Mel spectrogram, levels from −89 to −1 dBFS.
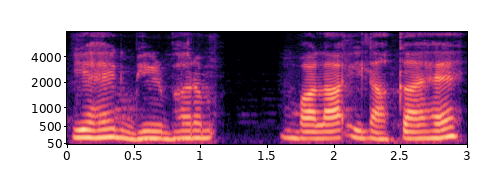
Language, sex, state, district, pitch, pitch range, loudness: Hindi, female, Haryana, Charkhi Dadri, 190 Hz, 180-200 Hz, -15 LUFS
